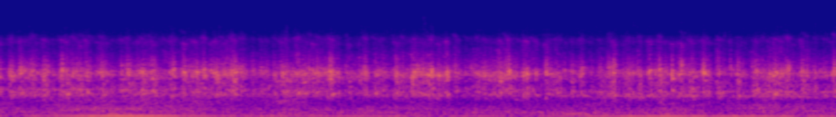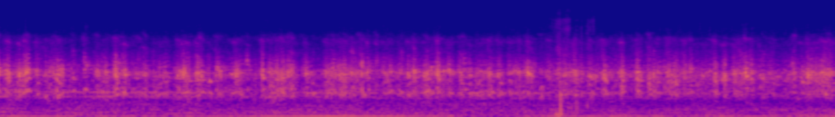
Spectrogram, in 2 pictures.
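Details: Dense chorus of many frogs calling in a mountain pond in the Ramapo Mountains, mid-March on the first warm day of spring after a week of rain; continuous overlapping trilling croaks with low rumble underneath.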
